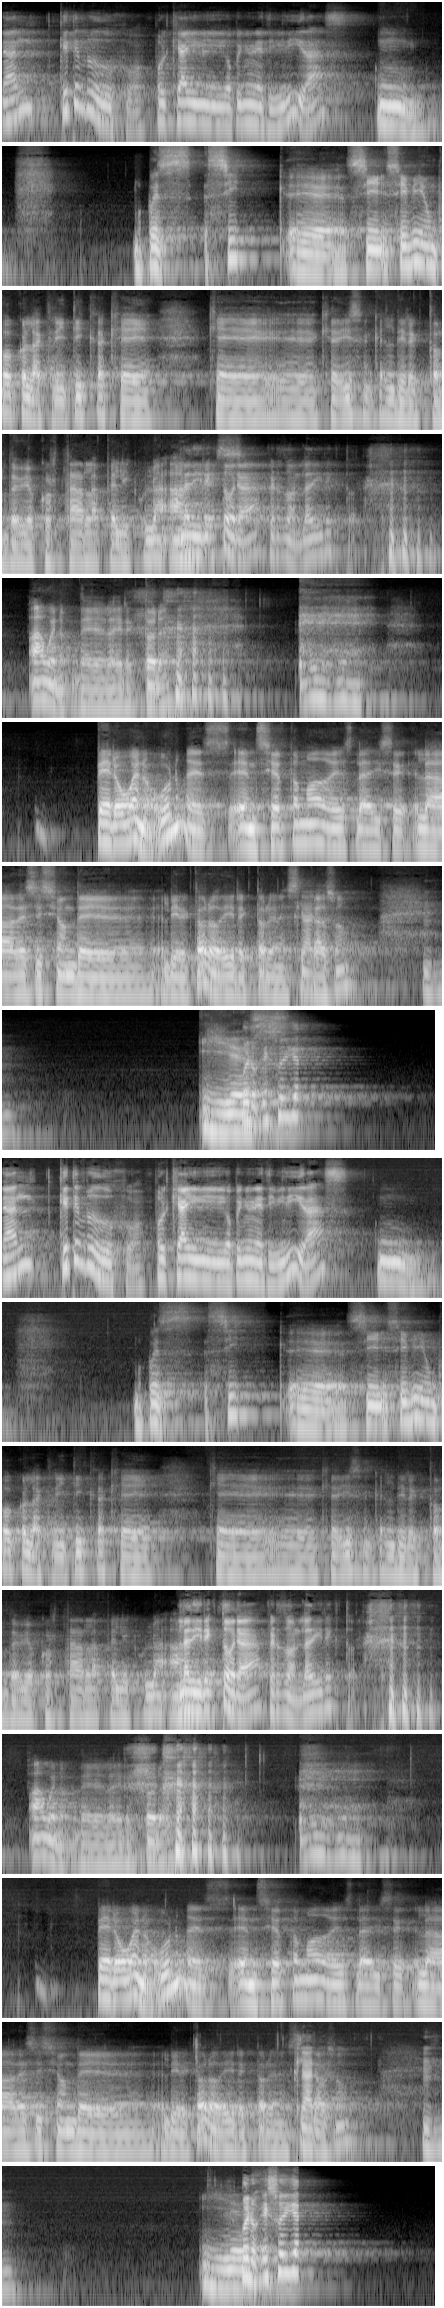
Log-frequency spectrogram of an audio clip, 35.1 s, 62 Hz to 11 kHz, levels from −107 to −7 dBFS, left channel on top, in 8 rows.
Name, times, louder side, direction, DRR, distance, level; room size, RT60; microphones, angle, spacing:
voice 1, 0.0-3.4 15.0-17.4 18.8-19.9 20.6-20.8 29.3-29.6 30.6-30.9 33.2-33.8, right 5 dB, 85° right, 0.7 m, -26 dB
voice 2, 3.7-4.3 4.6-4.9 5.7-6.9 7.2-15.3 17.9-19.3 20.6-21.3 22.3-22.5 23.0-29.9 30.2-30.7 32.8-33.3, left 2 dB, 50° left, 1.1 m, -26 dB
29.0 x 25.5 x 6.9 m
head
